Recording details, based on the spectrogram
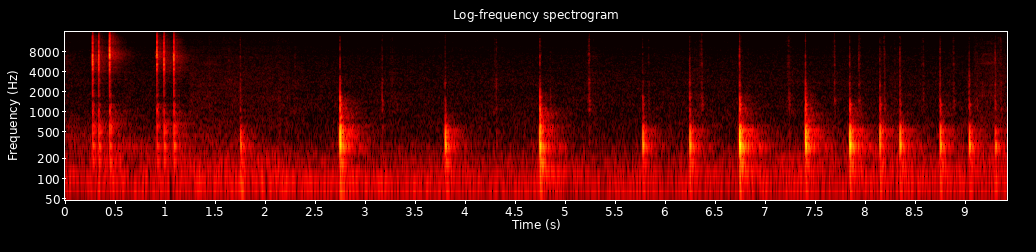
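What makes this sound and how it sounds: Fingertips tap the ribs and back of a hollow wooden violin body in an irregular series of soft, hollow knocks, some coming in quick doubles at the start. Each tap gives a short woody thud with a brief midrange resonance, and the first few carry a brighter click. The taps die away quickly into quiet between hits.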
